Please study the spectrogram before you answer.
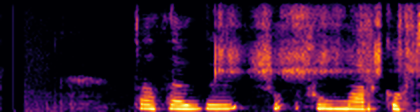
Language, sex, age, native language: Icelandic, male, 9, Icelandic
